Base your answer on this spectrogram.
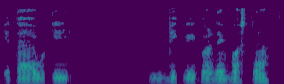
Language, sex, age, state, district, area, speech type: Nepali, male, 30-45, West Bengal, Kalimpong, rural, spontaneous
